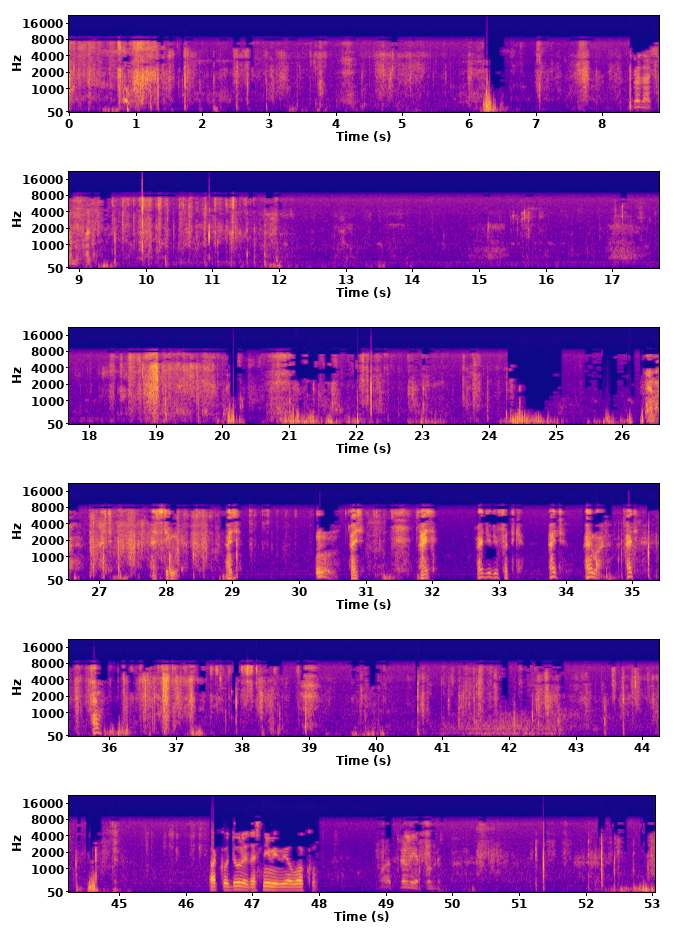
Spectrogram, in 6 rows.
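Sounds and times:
footsteps crunching in snow: 0:00.0 - 0:12.2, 0:18.0 - 0:24.2, 0:26.7 - 0:30.1, 0:34.8 - 0:46.4, 0:50.3 - 0:53.0.

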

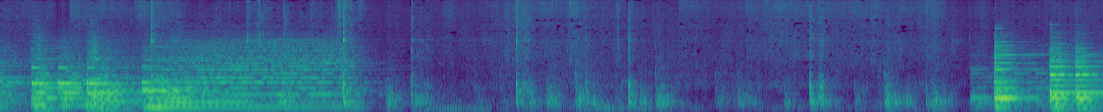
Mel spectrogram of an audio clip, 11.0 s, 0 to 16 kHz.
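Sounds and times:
background music: 0:00.0 - 0:03.8, 0:09.8 - 0:11.0
metal spoon stirring in a wok: 0:00.8 - 0:09.8.

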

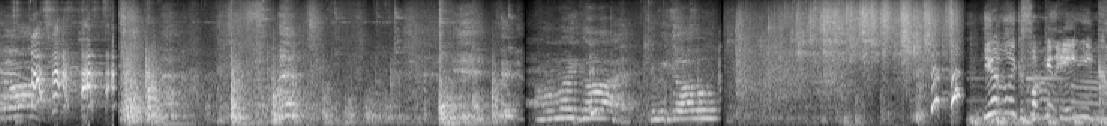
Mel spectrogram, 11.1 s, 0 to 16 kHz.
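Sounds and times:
hissing rattling shaken object: 0:07.8 - 0:09.7.

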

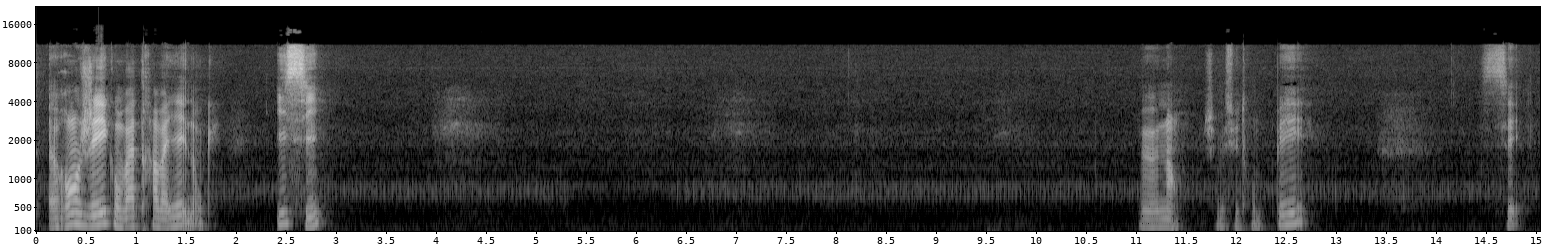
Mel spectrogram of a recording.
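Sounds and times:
low steady hum: 0:00.0 - 0:15.0.

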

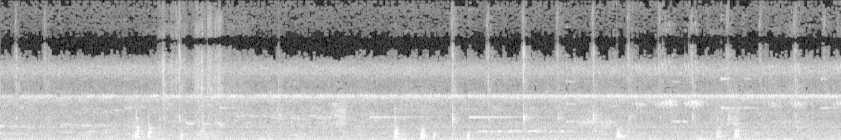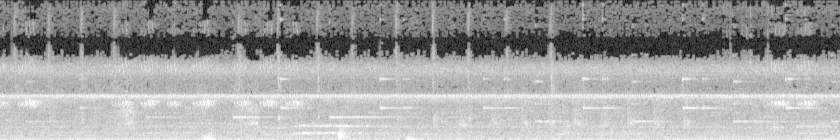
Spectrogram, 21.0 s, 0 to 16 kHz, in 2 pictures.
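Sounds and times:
crickets trilling: 0:00.0 - 0:21.0.

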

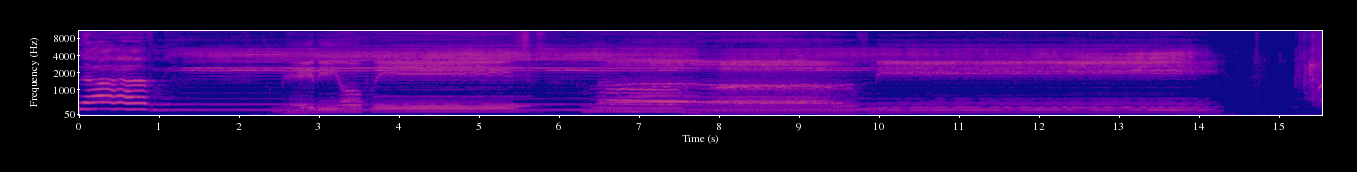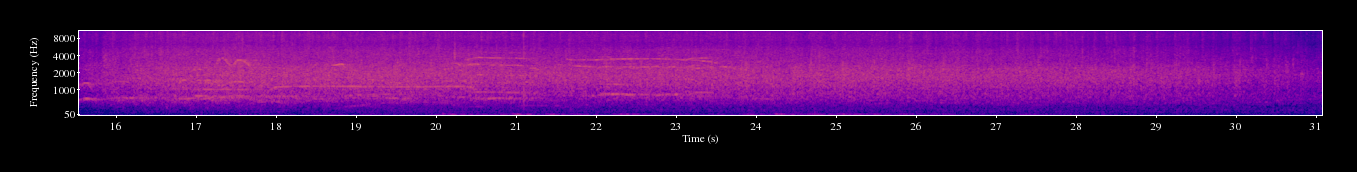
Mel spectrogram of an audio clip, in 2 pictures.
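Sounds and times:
audience applauding: 0:15.2 - 0:31.0.

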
